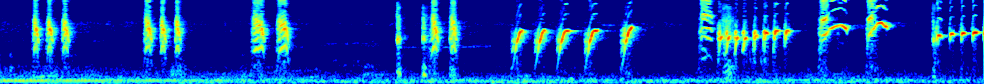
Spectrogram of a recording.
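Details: Greater green leafbird lure song meant to get other birds singing: paired chattering notes repeated about every second, then a run of rising whistled slurs, a rapid trill and ending whistles; faint low hum early.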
